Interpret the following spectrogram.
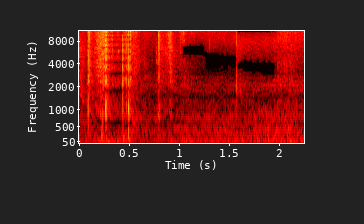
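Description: A deck of tarot cards being handled: a few quick clicks in the first half second, then only faint room hiss.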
